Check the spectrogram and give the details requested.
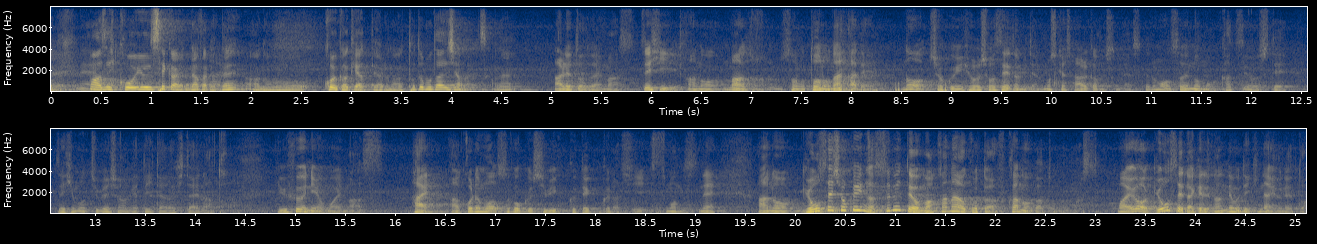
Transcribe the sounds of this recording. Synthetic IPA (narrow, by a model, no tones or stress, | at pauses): dessɨnemaːze̞çi̥ko̞ːjɯ̟ːse̞kainonakad̪ene̞a̰noko̞ikake̞jat̪ːejaɾɯ̟noat̪o̞t̪̬e̞mo̞d̪aiʑiʑa̰na̰id̪eska̰ne̞ | aɾʲiɡat̪oɡo̞zaimasɨ̥z̥e̞çiano̞maːso̞not̪o̞no̞nakad̪e̞̰no̞ɕo̞kɯ̟ĩçʲo̞ːɕo̞ːse̞ːd̪o̞mʲit̪ainamo̞ɕi̥kaɕit̪aɾaɾɯ̟kamoɕiɾenaid̪esked̪omoso̞ːjɯ̟no̞mo̞kat͡sɨjo̞ːɕi̥t̪e̞ | ze̞çimo̞t͡ɕibe̞ːɕõaɡe̞t̪e̞it̪ad̪akʲi̥t̪aina̰t̪o̥ | jɯ̟ːɸɯ̟ːɲ̟io̞mo̞ima̰sɨ̥ | haiako̞ɾe̞mo̞sɨɡo̞kɯ̟ɕibʲikːɯ̟t̪e̞kːɯ̟ɾaɕiːsɨ̥t͡sɨmõ̞nd̪e̞sɨne̞ | ano̞ɡʲo̞ːse̞ːɕo̞kɯ̟ĩŋɡasɨbe̞t̪e̞o̞makanaɯ̟ko̞t̪o̞βa̰ɸɯ̟̥kano̞ːd̪at̪o̞ːmoimasɨ̥ | majoβaɡʲo̞ːse̞ːd̪ake̞d̪e̞nãnd̪e̞mo̞d̪e̞kʲinaijo̞ne̞t̪o̞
